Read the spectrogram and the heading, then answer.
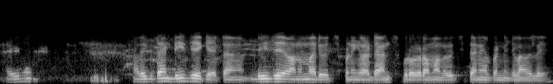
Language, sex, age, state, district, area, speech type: Tamil, male, 18-30, Tamil Nadu, Kallakurichi, rural, conversation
